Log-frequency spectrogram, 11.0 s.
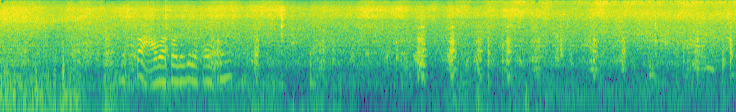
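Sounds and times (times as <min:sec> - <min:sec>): wind rumbling on microphone: 0:00.0 - 0:05.4.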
